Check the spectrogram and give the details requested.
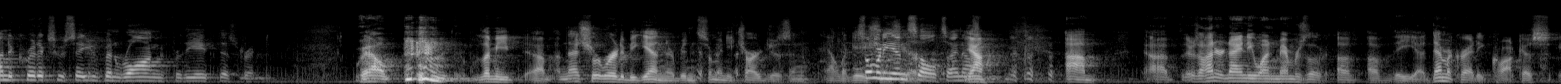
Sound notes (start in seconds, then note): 4.0 clears throat; 6.8 laughter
